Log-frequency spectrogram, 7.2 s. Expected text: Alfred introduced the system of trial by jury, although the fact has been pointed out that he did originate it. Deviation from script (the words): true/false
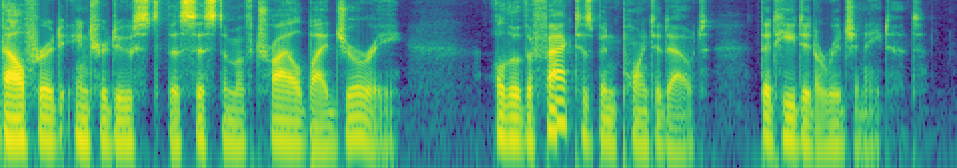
false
